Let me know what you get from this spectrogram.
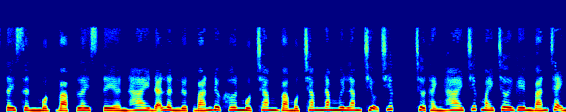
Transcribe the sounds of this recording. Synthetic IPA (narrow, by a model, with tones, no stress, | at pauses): st̪ə˧jsə˨˩nmo˨˩t̚vaː˨˩plə˧jst̪e˧ʔə˨˩nɦaː˧jɗa̰ː˧˥lə˨˩nlɨ˨˩ək̚ɓaː˨˦nɗɨ˨˩ək̚həː˧nmo˨˩t̚t͡ɕa˧mvaː˨˩mo˨˩t̚t͡ɕa˧mna˧mːɨ˧əjla˧mt͡ɕḭ˧ə˨wt͡ɕi˦˥ək̚t͡ɕəː˧˩t̪ʰa˨˩jŋ̟ɦaː˧jt͡ɕi˦˥ək̚ma˨˦jt͡ɕəː˧jɣe˧mɓaː˨˦nt͡ɕa̰˧˨j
